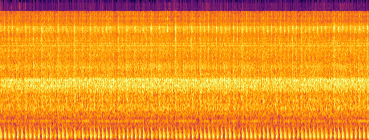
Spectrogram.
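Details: Fast, even pulsing about four a second with a light clatter on the idle of a Raider after a long ride; engine noise at idle, source not pinned down.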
